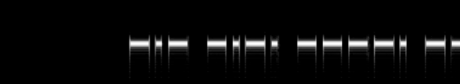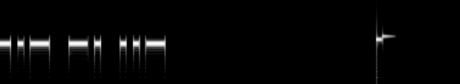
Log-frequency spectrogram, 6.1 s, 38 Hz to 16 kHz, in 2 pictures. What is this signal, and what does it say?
Morse code, heard as a keyed tone, about 28 wpm, 700 Hz. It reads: KC9QNU
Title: USA Call Signs - 6 Characters - 2x Character Spacing - 28wpm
